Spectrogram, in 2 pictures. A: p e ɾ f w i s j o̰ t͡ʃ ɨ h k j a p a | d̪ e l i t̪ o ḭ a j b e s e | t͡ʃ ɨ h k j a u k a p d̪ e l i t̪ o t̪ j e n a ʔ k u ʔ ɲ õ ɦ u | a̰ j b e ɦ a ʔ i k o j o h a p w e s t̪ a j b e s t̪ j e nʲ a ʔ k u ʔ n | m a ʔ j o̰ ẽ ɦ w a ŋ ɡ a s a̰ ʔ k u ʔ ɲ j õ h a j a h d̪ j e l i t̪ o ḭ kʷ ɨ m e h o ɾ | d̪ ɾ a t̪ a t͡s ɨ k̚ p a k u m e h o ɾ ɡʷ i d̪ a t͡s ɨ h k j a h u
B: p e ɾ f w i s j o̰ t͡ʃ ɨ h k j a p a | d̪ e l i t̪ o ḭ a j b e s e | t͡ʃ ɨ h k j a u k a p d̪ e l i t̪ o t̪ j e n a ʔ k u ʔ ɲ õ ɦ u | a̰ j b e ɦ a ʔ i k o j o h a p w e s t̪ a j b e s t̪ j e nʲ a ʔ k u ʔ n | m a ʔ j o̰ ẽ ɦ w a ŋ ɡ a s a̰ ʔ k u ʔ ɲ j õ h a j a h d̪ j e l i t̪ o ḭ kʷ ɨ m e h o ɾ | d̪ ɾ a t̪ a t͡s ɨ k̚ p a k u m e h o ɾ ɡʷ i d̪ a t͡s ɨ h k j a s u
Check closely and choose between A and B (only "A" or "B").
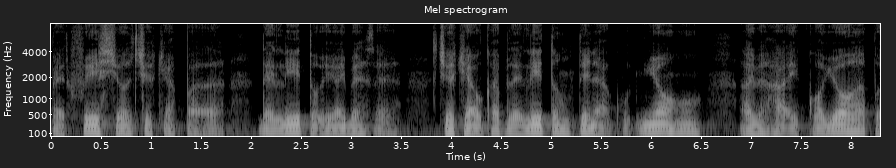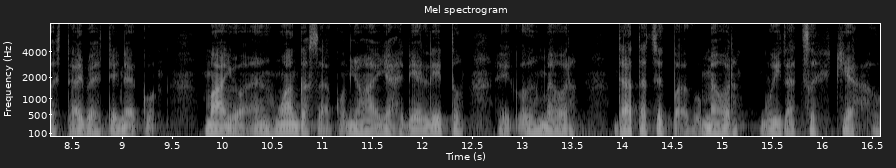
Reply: A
